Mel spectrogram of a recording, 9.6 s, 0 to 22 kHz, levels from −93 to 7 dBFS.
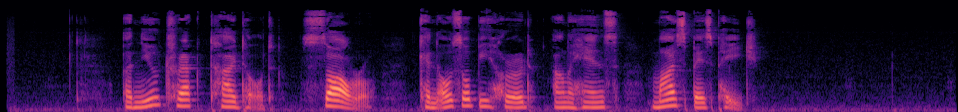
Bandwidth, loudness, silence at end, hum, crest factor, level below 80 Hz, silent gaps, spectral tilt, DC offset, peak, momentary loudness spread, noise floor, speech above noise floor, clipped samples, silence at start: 15 kHz; -24 LUFS; 2.05 s; none; 22 dB; -58 dBFS; none; -5.5 dB/octave; under 0.1%; -4 dBFS; 18 LU; -58 dBFS; 34 dB; under 0.1%; 1.25 s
